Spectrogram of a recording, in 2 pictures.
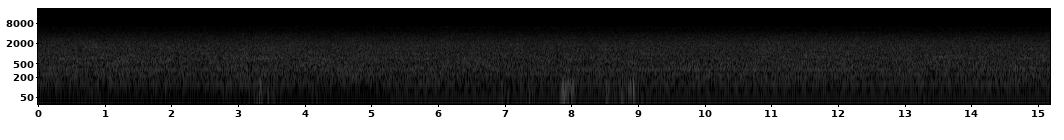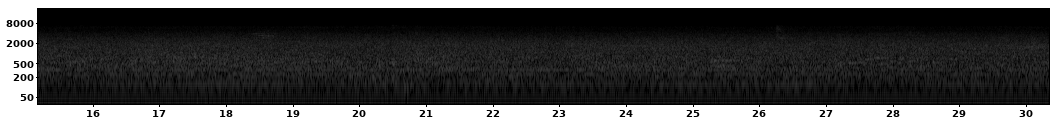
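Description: Steady hiss with a faint low hum underneath, unchanging throughout: background noise of the room and sound system with no one speaking.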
